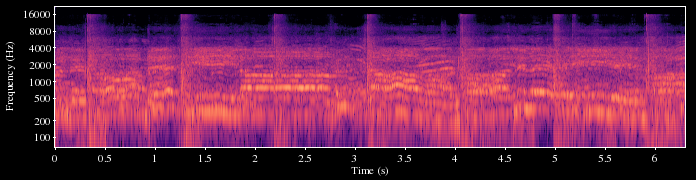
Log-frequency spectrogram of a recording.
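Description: Men chanting a noha, a Shia lament, as a group, with a sharp strike of hands on bare chests (matam) about once a second, keeping time with the chant.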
